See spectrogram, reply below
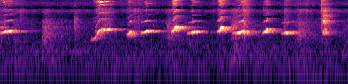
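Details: Whistled singing by a cockatiel: a string of clear, slurred notes stepping up and down, some rising, some falling, mixed with a few soft chirps.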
